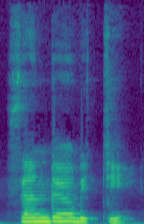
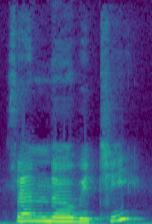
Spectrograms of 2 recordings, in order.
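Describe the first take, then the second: First: The word is said with four syllables. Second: The same.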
